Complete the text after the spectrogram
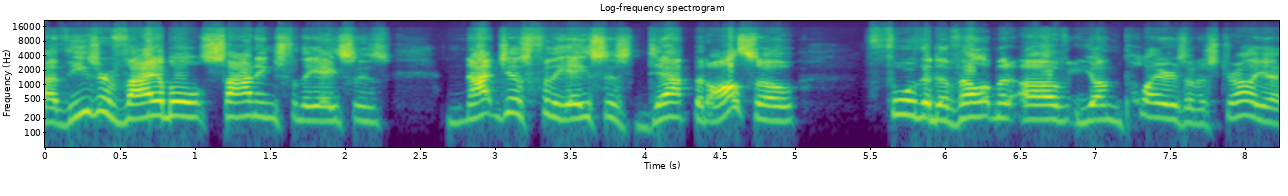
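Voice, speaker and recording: A high-pitched man with a Texas accent talks at a moderate pace with ordinary pitch variation. The recording is very clean, with a silent background. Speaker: baseball show host. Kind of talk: casual live-stream chat. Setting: live stream.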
